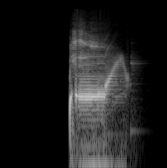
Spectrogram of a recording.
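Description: Silence, then about a second in a short sound effect with a pitch that glides upward, lasting under a second before it fades.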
